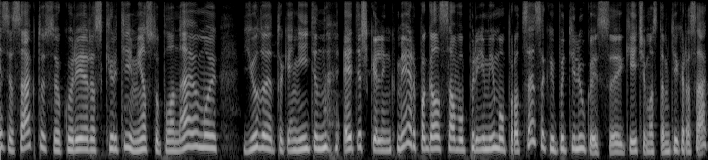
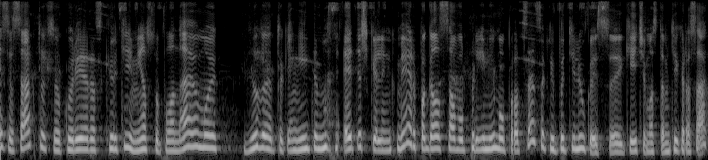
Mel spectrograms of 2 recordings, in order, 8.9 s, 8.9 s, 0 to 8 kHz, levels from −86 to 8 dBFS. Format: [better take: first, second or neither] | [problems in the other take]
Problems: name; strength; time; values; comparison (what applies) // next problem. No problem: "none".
first | noise reduction (neural separator model SepFormer DNS4)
